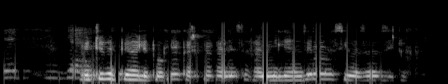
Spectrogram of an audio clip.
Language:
Swahili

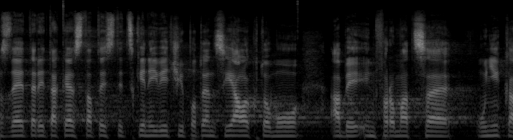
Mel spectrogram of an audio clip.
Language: Czech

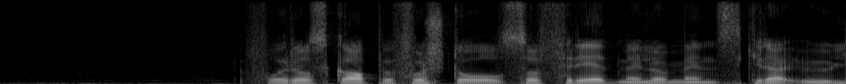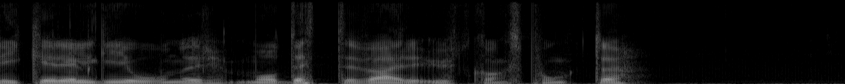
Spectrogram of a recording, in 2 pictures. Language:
Norwegian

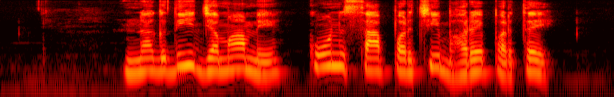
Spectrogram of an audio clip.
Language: Maithili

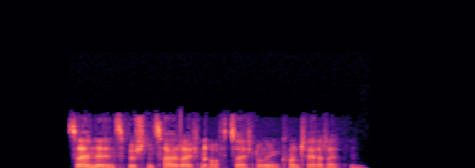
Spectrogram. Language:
German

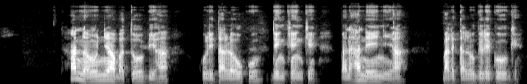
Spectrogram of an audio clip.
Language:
Igbo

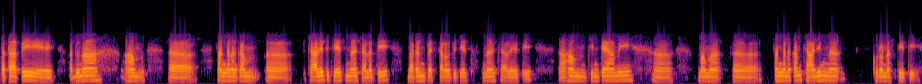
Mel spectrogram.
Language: Sanskrit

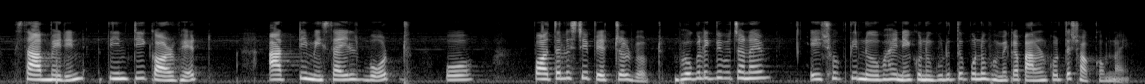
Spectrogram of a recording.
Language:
Bangla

